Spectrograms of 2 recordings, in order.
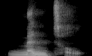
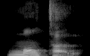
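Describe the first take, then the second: First: The first vowel sounds English. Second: The first vowel sounds French-like. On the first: The speaker calls it right. "instead of mental" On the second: The speaker calls it wrong. "something that I heard recently was mental"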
